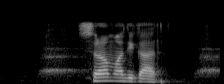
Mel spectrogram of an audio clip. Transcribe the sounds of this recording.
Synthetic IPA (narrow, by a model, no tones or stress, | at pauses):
srʌmʌd̪ʱikar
